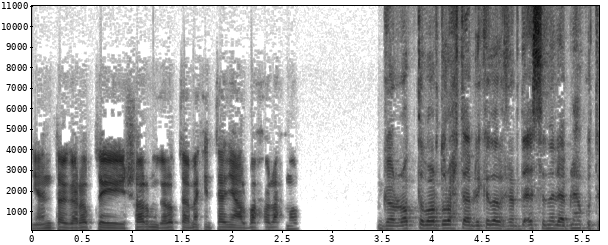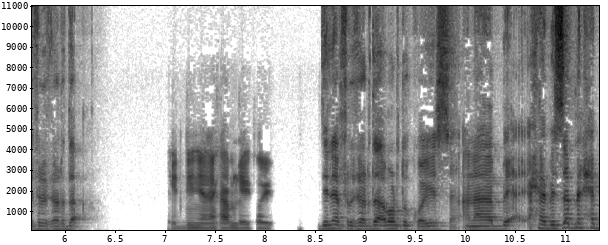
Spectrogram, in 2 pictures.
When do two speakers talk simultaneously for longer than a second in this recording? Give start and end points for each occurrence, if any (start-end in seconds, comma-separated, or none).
none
